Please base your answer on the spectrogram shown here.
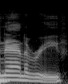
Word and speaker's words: Tana Reeve: Tana Reeve. Just think banana, but Tanana Tanana Reeve do, y'all.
